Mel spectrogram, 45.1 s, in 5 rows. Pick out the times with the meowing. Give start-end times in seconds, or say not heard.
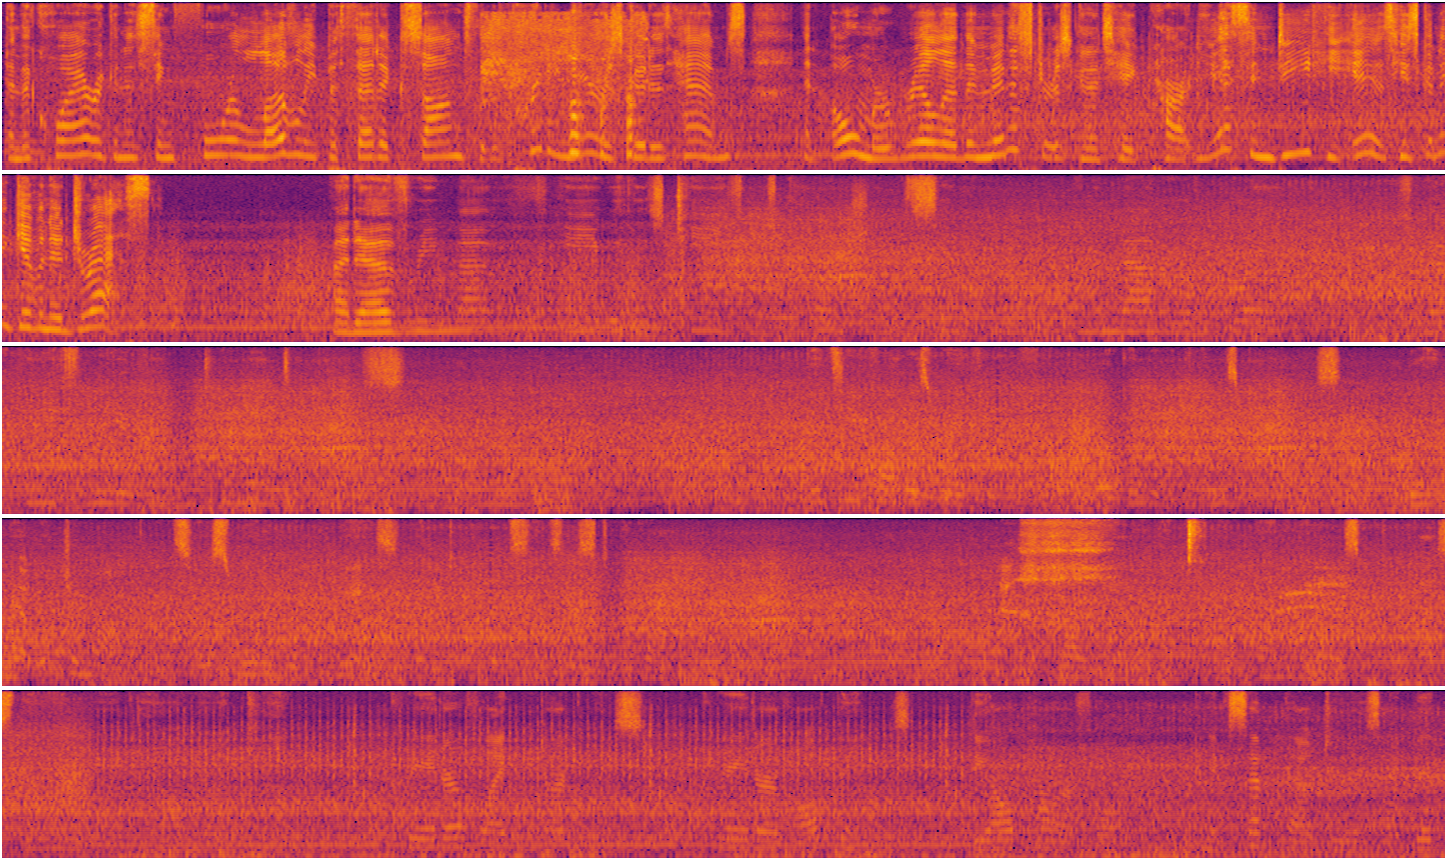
3.0-4.0, 33.2-35.5.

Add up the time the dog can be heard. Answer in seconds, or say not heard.
not heard.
